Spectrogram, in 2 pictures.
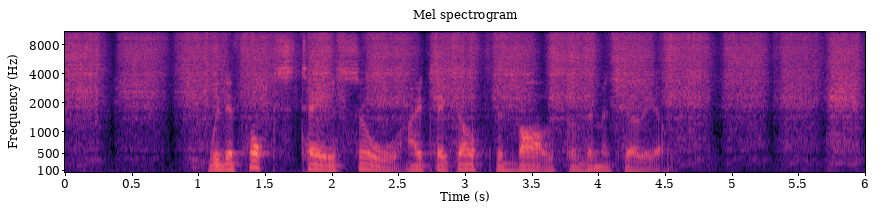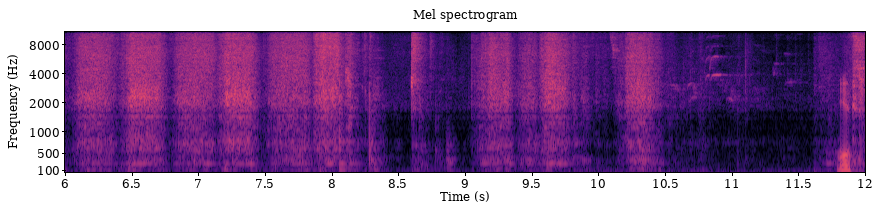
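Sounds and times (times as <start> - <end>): handsaw cutting foam: 0.0 - 8.4, 9.0 - 10.6.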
